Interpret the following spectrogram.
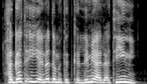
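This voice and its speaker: A woman's voice: sits high, fairly even intonation, very fast, a little mellow, dry recording, clean studio sound, close to an everyday voice. A woman voicing an anxious young Egyptian husband. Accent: Egyptian Arabic. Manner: insistent questioning.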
